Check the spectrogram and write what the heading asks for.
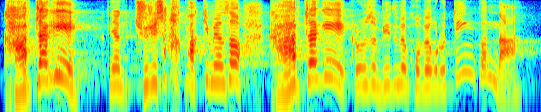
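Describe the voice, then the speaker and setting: Animated woman preaching in a reverberant hall. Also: high-pitched, moderate pace, vocal fry. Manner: animated, acts out people's tearful prayers, swings from loud to hushed. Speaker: pastor's wife preaching. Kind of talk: sermon at a Friday service. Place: church sanctuary.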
